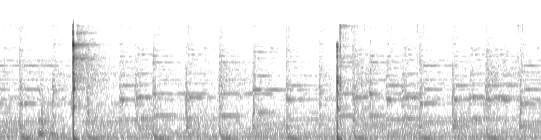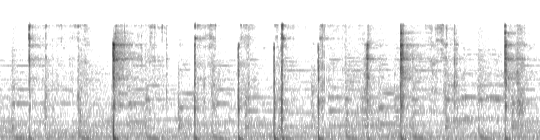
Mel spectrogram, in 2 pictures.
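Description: A metal spoon clinking and tapping against a glass bowl as butter is scooped out: about a dozen sharp clinks, a couple early on, then coming quickly one after another in the second half. Faint background music underneath.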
